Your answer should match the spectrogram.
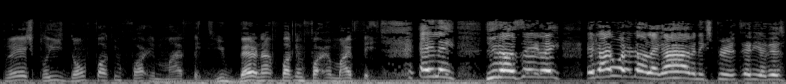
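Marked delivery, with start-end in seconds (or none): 0.1-4.1 low, hushed, menacing plea; inner-thought voice. Acted. Silently begging partner not to fart, in a low hush. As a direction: say it privately, low and under the breath. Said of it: "you're in your mind, you're saying".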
